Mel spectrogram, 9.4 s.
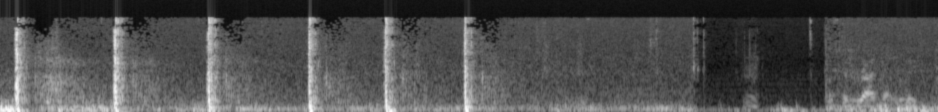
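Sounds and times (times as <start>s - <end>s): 
rifle shots with supersonic and subsonic rounds, unsuppressed and suppressed: 0.1s - 5.1s.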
